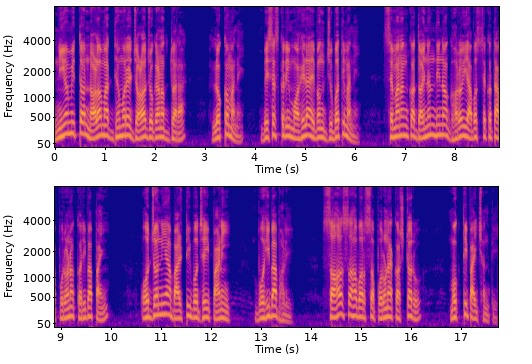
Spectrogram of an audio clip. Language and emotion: Odia, neutral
